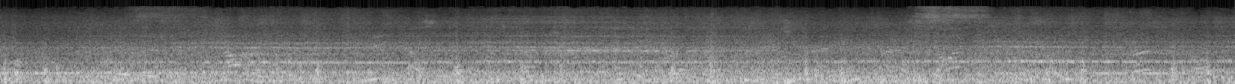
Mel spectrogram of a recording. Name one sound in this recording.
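Train wheels squeal faintly on the rails.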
